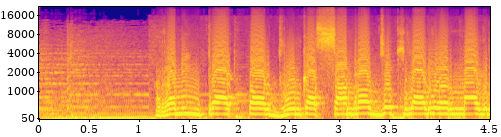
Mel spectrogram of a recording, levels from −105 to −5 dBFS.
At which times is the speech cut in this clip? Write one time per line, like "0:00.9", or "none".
0:01.0

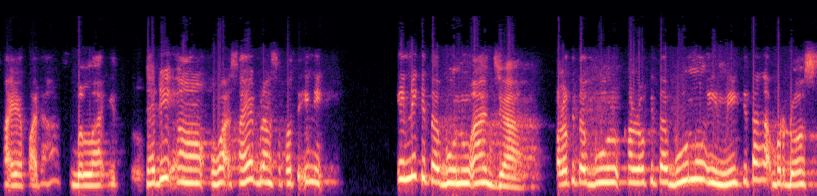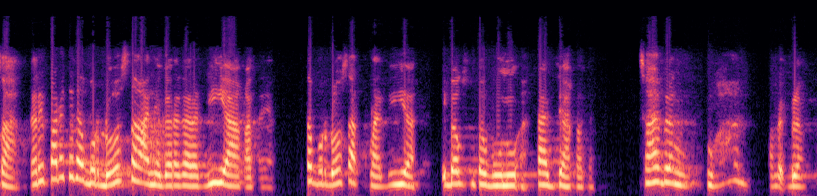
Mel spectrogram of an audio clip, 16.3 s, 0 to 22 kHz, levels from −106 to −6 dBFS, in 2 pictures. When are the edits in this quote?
0:01.2

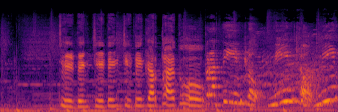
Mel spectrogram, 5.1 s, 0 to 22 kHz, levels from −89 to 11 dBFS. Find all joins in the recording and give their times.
0:03.1

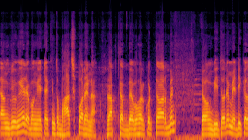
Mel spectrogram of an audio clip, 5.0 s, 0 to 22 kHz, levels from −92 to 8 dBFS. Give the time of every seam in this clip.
0:02.0

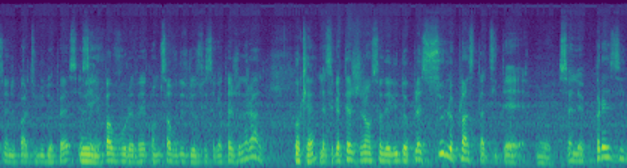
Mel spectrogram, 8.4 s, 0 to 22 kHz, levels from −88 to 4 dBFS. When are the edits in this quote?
none

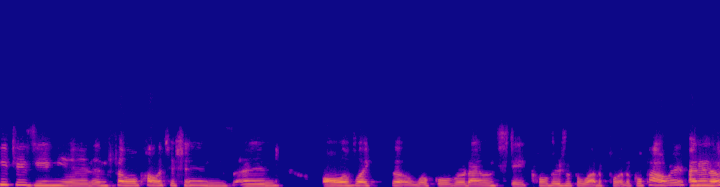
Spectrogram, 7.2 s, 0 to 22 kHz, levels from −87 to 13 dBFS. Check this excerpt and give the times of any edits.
none

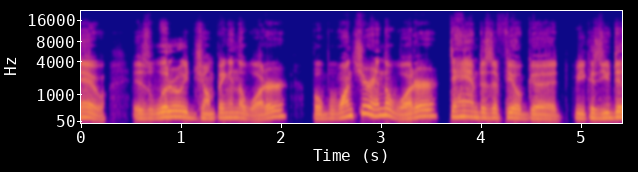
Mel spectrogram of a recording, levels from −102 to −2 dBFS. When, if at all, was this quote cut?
0:02.2
0:03.6

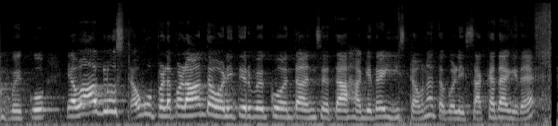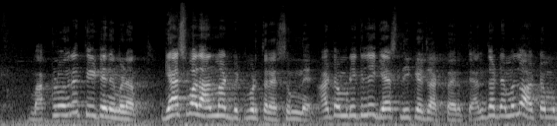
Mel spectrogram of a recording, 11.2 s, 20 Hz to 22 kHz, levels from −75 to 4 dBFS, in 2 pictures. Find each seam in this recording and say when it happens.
0:05.6

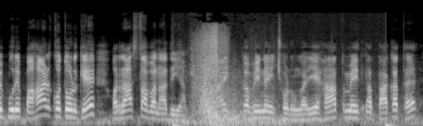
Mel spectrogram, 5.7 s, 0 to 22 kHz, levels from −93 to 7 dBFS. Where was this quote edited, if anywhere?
0:02.8

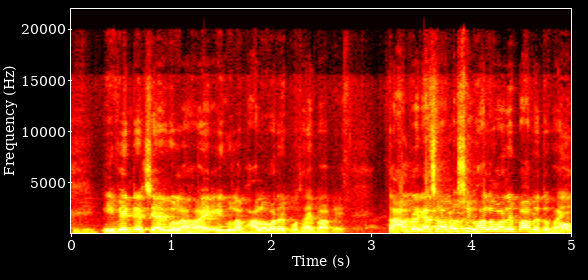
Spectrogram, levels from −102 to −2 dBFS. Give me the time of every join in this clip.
none

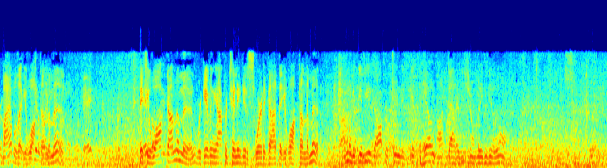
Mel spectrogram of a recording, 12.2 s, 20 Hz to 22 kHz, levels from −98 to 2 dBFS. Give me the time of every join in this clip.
none

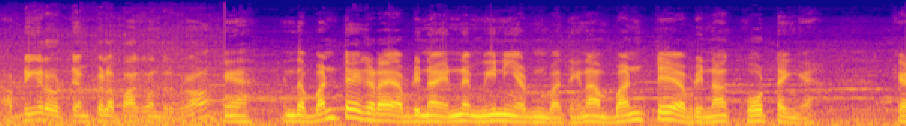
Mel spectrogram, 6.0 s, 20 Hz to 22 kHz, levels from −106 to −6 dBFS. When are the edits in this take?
0:01.5

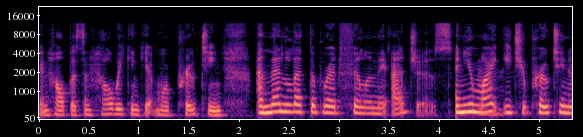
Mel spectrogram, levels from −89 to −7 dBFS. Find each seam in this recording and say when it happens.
none

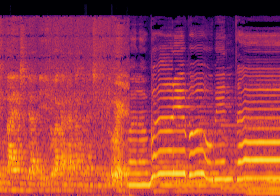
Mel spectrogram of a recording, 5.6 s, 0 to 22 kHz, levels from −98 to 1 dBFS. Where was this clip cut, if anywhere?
0:02.1

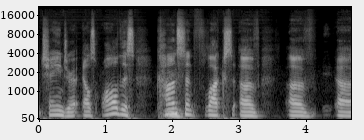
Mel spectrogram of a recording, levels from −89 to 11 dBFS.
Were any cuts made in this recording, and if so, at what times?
none

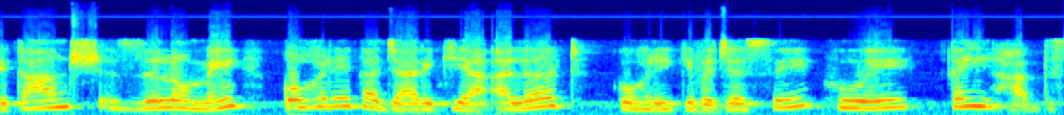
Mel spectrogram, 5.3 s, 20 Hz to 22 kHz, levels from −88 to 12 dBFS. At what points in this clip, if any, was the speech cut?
0:01.3
0:04.1

